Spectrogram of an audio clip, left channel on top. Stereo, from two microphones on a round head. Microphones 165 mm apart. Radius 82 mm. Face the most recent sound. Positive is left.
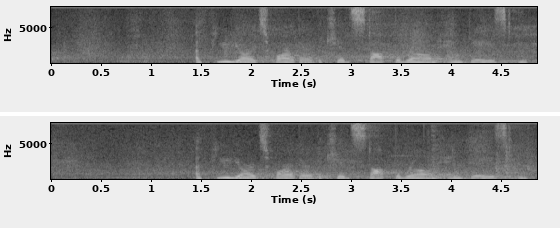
turn(degrees=20)  # may be behind; listen again after turning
